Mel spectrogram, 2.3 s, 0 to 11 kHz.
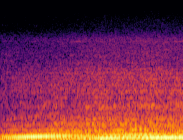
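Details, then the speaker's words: Mazda 3 (2004-2009) after belt tensioner replacement, held at 2200-2500 rpm where a bearing rumble used to appear: smooth low drone, no growl, only normal vibration from bad engine mounts; belt drive now healthy. "i'm not hearing nothing at all except the normal engine vibration because i got bad engine mounts"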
